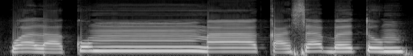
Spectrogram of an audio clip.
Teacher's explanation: Kemudian idgham mislain. Di sana, mim sukun bertemu dengan huruf mim. Jadi, cara membacanya diiringi dengan dengungan.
